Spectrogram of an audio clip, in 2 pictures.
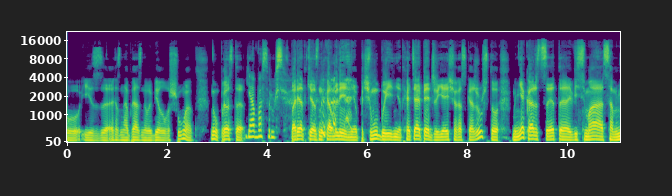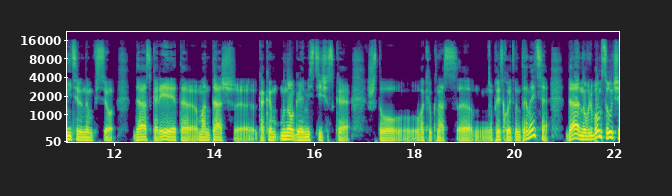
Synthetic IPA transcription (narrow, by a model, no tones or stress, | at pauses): ʊɪzrəznɐːbɾaznəvəbʲe̞lˠəvəʂumə | nupɾo̞st̪əjaɐbɐsɾusʲfpɐɾʲat̪kʲɪɐznəkɐmlʲenʲɪjəpət͡ɕɪmubɨɪnʲe̞t̪xɐtʲaɐpʲædʲʐɨjajɪɕːo̞ɾasskɐʐuʂt̪o̞mnʲe̞kaʐɨt̪səɛt̪əvʲɪsʲmasɐmnʲitʲɪlʲnɨmfsʲod̪askɐɾʲejɪɛt̪ə̰mɐnt̪aʂə̰kakɨmno̞ɡəjəmʲɪsʲtʲit͡ɕɪ̥skəjə̰ʂt̪o̞vɐkɾukna̰sə̰pɾəɪsxo̞dʲɪt̪vɨnt̪ɨrnɛtʲɪ̰d̪anovlʲʊbo̞mslˠut͡ɕɪː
